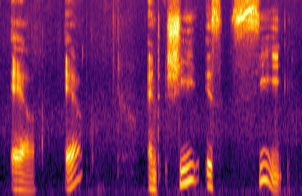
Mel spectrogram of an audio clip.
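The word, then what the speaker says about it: sie: and in German it's simply three letters i c h pronounced which is a sound that might um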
